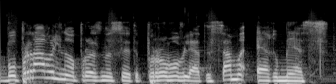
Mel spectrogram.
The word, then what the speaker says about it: Hermès: Ерме це чи Ермес. І завжди в нас так прийнято, знаєте, в суспільстві, що нібито правильно казати ерме, нібито «с» во французькій не, не вимовляється. Але не в цьому випадку. Я була настільки впевнена, що «с» вимовляється, що я посперечалася зі своїм приятелем на браслет шкіряний ермес.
